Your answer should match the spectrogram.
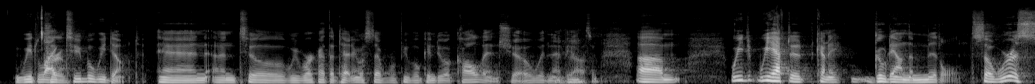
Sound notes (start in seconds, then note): none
